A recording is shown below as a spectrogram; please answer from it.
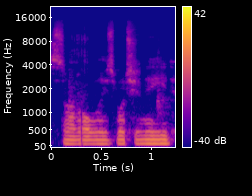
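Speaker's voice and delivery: muttered under breath. Narrator voicing a character who lowers his head, mumbling under his breath. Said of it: "just kind of mumble under his breath".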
